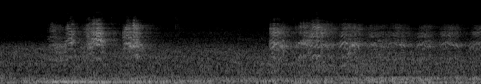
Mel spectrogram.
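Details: Harsh, grating squawks from a feral parrot flock in Costa Mesa Eastside on 11 May 2019, coming in two quick bursts of several rasping calls each, over a low rumbling background.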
